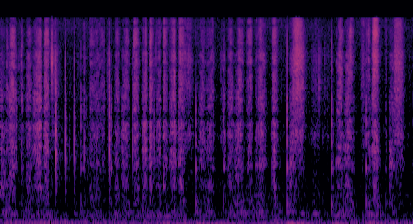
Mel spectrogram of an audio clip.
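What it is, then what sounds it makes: Pen writing on a paper card. A pen scratches across a thin paper card resting on a paper pad as someone writes left-handed. The result is a steady, quiet stream of short scratchy strokes with brighter bursts over a low rumble.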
